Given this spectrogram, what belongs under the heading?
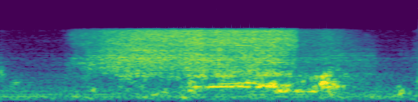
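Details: Single steady airy hiss of about a second, rising and fading: air delivery from the speaker's own mechanical ventilator as he speaks.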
